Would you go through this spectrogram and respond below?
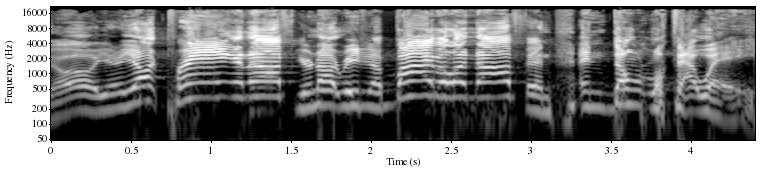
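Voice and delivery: high, loud hammed-up scolding; mock a legalistic preacher berating the flock. Legalistic preacher berating the congregation, high and loud.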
